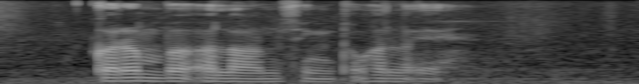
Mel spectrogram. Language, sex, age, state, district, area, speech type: Manipuri, male, 18-30, Manipur, Churachandpur, rural, read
